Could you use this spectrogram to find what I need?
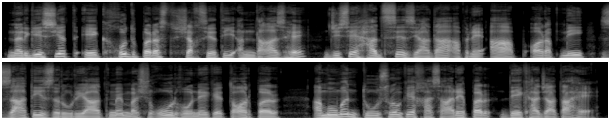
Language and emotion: Urdu, neutral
